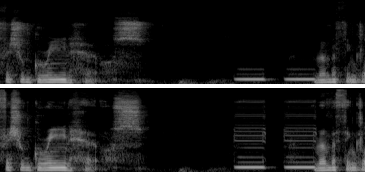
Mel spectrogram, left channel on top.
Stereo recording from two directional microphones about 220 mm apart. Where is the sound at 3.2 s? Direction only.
35° right (ahead or behind).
